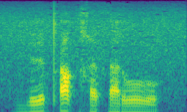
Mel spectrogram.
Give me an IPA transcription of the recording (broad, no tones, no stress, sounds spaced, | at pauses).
b ʏː pʼ a qʰ ɪ θ a ɾ o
